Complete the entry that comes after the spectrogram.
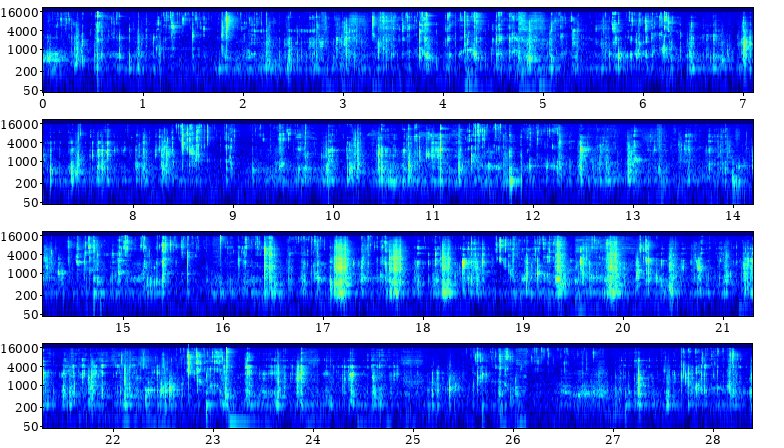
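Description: Close-miked wet chewing, biting and slurping of spicy tteokbokki rice cakes and glass noodles, with many quick, wet mouth clicks and smacks.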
